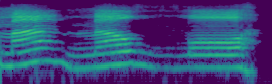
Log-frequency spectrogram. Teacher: Pada mim nipis lafaz Allah tebal · Okay, ma Allah. Pada lam tu tepi ujung lidah sentuh pada gusi gigi atas dan angkat pangkal lidah sebab sebelum lafaz Allah berbaris atas.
